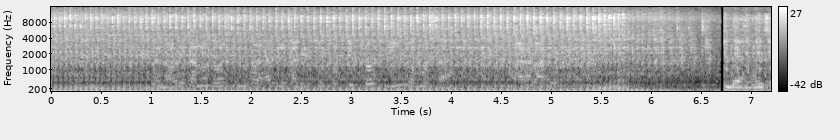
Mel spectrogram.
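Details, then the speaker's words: Honda Cargo CG150 single-cylinder, a month after cylinder, piston, camshaft, valve and timing chain replacement, overloaded on a hill: cold idle with fast uneven top-end metallic rattle, sounding like timing chain or guides; cause found to be a loose cam sprocket bolt. "ahí se escucha el sonido. No sé si alcancen a escuchar, pero se escucha como si fuera distribución o las guías estuvieran ya echadas a perder."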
